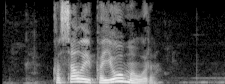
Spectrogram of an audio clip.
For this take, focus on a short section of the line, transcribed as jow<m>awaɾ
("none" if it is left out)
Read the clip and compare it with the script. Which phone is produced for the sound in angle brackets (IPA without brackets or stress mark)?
m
